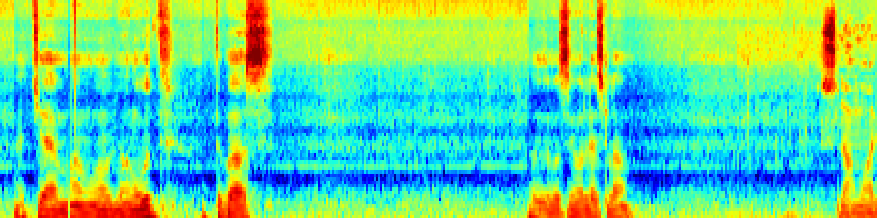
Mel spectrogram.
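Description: An elderly man speaks slowly and calmly into a close microphone, with long pauses.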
